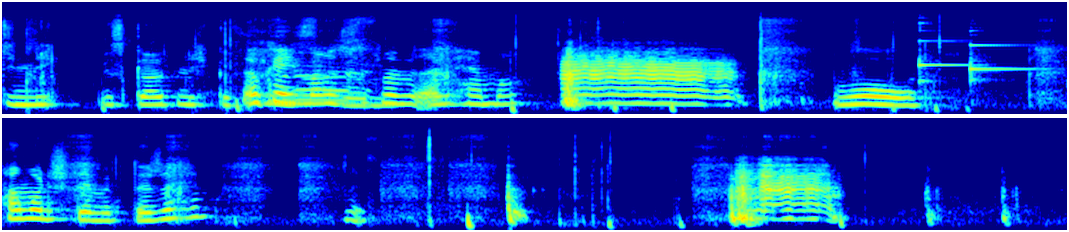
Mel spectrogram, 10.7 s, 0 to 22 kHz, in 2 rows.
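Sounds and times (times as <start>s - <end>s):
speech: 0.0s - 3.4s, 4.2s - 8.0s
goats bleating in a video game: 2.8s - 3.8s, 8.9s - 9.6s.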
